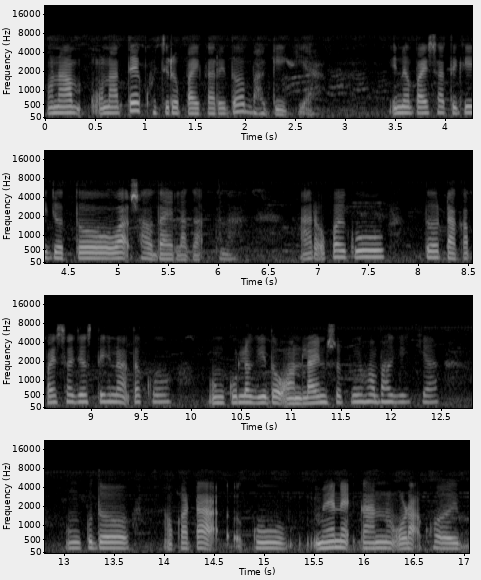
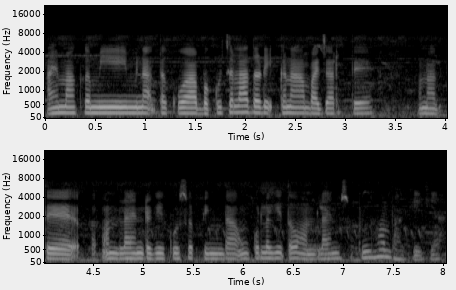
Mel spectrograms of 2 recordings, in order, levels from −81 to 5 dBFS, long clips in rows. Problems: background sounds at intervals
